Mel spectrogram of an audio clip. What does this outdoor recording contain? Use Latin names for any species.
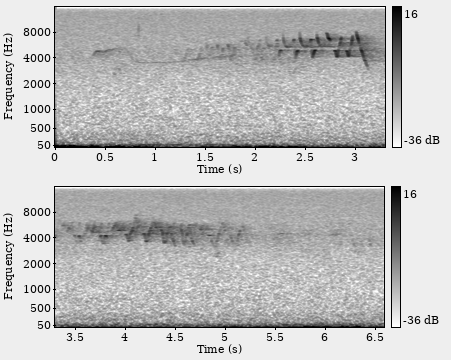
Contopus virens, Setophaga pensylvanica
